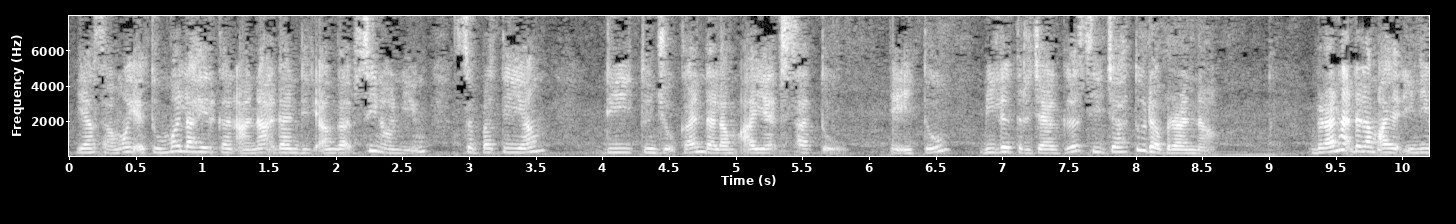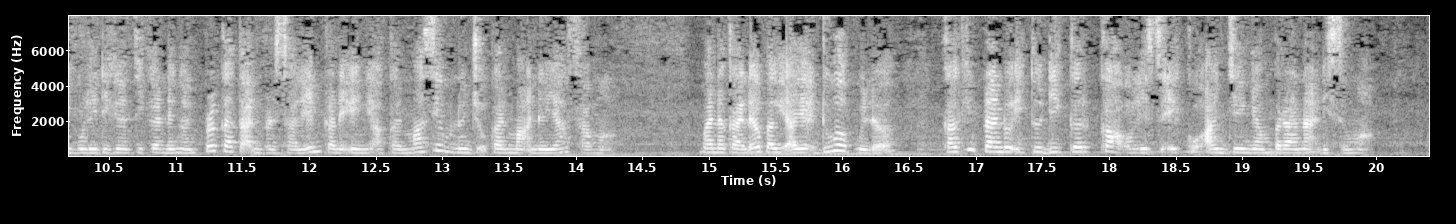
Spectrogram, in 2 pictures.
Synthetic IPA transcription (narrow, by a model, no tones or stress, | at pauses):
jaŋsamãja̰ʔit̪umə̃laɦirkanʔa̰naʔdandiʔa̰ŋɡap̚sinonĩm | səpərt̪ijaŋ | dit̪uɲd͡ʒuʔkandalamʔa̰jat̪̚sat̪ṵ | jaʔit̪u | bilat̪ərd͡ʒaɡəsid͡ʒaht̪udahbəɾanã̰ʔ | bəɾanãʔdalamajat̪inĩbolɛhdiɡant̪ikandəŋãnpərkat̪aʔanbərsalɪmkɾanaʔiɲaakanmãsɪhmənuɲd͡ʒuʔkanma̰ʔnə̃jaŋsamã | manakaləbaɡiajat̪̚duapulakakipəlandoʔit̪udikərkaholɛhsəekoʔaɲd͡ʒɪŋjaŋbəɾana̰ʔdisəmaʔ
